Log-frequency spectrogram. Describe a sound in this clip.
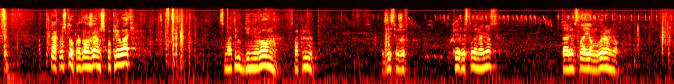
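A man talks calmly, close by, outdoors.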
